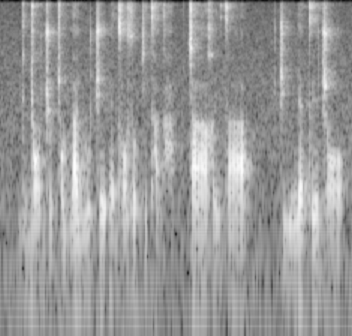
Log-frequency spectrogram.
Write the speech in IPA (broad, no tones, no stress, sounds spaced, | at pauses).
ɡ ɪ ɟ ɔː d͡ʒ o c ɔ ʎ a ʎ u t͡ʃ e ʔ ɛ d͡z ɔ z o c i tʰ a ɡ a̤ | c aː χ iː t͡s aː | t͡ʃ iː ɲ ɛ tʼ ɪː d͡ʒ ɔː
